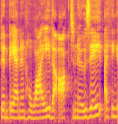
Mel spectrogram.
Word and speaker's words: octinoxate: banned in Hawaii the octa knows eight I think it's how you pronounce it I always want to say Octonauts eight but I think it's octinoxate that's the one that has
